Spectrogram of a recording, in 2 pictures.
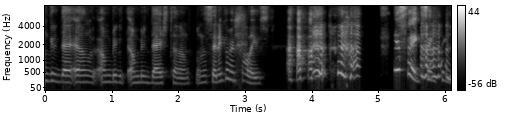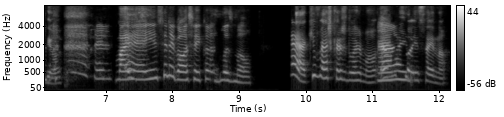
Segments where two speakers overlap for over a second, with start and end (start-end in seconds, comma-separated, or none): none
